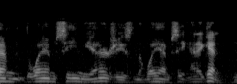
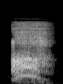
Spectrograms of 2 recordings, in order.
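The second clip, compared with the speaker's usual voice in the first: high, loud shriek of defeat; embarrassed yelp; 19 dB louder than usual. Real, not acted. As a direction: cry out as the joke lands. Embarrassed outburst at the joke.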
